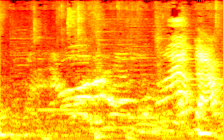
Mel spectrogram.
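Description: Background voices of guests in a hall, with children calling out in high, sliding voices and a falling squeal near the end.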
